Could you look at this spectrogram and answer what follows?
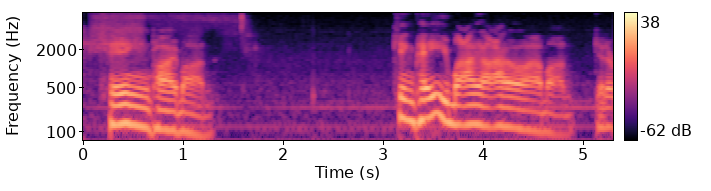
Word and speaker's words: Paimon: I mean, we can't even agree on the correct pronunciation of Paimon. True, yeah. Don't get that fight started. And it's King Paimon. King Paimon.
